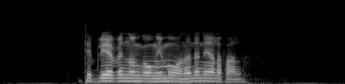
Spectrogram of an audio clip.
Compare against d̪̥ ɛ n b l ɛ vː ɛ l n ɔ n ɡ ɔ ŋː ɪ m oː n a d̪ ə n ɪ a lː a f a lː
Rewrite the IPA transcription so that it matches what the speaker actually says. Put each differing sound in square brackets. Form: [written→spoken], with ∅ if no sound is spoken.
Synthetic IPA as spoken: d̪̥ ɛ [n→∅] b l ɛ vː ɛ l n ɔ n ɡ ɔ ŋː ɪ m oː n a d̪ ə n ɪ a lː a f a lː

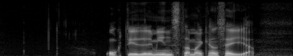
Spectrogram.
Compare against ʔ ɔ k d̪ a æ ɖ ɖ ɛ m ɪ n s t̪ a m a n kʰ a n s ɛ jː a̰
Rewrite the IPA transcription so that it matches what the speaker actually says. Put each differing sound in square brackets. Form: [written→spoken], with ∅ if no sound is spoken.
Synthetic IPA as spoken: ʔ ɔ k d̪ [a→ɛ] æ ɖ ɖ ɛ m ɪ n s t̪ a m a n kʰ a n s ɛ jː a̰

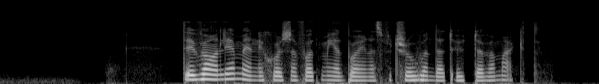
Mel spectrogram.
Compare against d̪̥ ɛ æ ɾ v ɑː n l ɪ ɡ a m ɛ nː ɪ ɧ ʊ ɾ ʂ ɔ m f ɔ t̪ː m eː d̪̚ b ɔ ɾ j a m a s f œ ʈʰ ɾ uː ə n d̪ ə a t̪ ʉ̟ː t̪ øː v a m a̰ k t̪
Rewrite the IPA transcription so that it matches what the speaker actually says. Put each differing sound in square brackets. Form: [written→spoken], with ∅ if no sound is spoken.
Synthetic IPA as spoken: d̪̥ ɛ æ ɾ v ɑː n l ɪ ɡ a m ɛ nː ɪ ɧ ʊ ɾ ʂ ɔ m f ɔ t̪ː m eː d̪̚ b ɔ ɾ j a [m→ɳ] a s f œ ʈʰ ɾ uː ə n d̪ ə a t̪ ʉ̟ː t̪ øː v a m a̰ k t̪

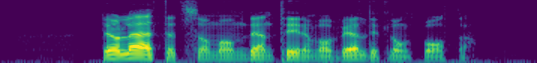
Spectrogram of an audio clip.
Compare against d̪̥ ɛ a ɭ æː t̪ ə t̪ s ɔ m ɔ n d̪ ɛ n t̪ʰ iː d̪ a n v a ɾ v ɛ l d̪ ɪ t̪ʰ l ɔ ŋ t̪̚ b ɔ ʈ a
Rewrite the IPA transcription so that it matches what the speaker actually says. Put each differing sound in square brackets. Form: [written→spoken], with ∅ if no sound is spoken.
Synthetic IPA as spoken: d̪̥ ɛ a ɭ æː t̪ ə t̪ s ɔ m ɔ [n→m] d̪ ɛ n t̪ʰ iː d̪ [a→ə] n v a ɾ v ɛ l d̪ ɪ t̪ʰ l ɔ ŋ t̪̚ b ɔ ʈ a

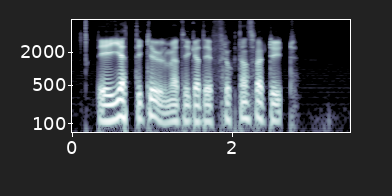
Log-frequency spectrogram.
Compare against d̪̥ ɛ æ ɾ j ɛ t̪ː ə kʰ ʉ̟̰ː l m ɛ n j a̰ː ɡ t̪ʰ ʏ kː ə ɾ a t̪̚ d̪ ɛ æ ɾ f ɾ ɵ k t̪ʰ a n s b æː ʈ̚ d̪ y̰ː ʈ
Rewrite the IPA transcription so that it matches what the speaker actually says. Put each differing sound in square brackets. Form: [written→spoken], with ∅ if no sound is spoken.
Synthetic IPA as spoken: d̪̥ ɛ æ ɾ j ɛ t̪ː ə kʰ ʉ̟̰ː l m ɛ n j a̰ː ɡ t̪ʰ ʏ kː ə ɾ a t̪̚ d̪ ɛ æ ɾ f ɾ ɵ k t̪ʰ a n s [b→v] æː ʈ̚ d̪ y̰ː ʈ

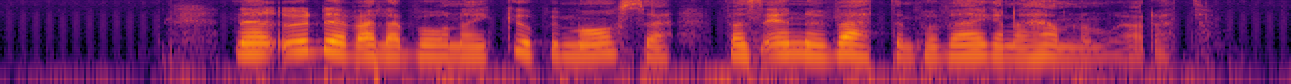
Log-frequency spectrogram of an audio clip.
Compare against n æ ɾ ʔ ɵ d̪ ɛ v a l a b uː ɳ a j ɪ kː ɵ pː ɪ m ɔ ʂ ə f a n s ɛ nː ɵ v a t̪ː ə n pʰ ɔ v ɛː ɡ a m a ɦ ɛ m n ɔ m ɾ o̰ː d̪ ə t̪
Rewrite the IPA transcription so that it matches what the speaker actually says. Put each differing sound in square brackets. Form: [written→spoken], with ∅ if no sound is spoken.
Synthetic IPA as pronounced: n æ ɾ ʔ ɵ d̪ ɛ v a l a b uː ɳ a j ɪ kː ɵ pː ɪ m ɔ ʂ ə f a n s ɛ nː ɵ v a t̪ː ə n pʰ ɔ v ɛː ɡ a [m→ɳ] a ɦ ɛ m n ɔ m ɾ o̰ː d̪ ə t̪

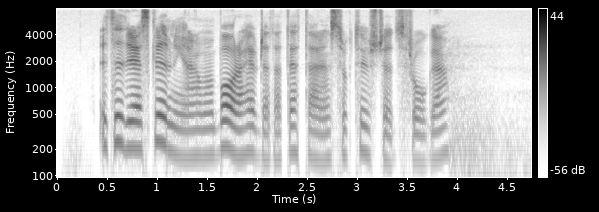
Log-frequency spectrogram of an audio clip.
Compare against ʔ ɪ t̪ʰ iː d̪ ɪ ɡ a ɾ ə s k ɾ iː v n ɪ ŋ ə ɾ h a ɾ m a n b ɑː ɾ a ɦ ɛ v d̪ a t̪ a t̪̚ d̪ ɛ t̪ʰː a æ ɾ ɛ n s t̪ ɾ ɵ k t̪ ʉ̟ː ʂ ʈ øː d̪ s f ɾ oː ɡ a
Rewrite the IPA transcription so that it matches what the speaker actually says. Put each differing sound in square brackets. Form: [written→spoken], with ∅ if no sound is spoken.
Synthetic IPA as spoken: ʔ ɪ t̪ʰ iː d̪ ɪ ɡ a ɾ ə s k ɾ iː v n ɪ ŋ [ə→a] ɾ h a ɾ m a n b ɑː ɾ a ɦ ɛ v d̪ a t̪ a t̪̚ d̪ ɛ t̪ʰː a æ ɾ ɛ n s t̪ ɾ ɵ k [t̪→t̪ʰ] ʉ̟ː ʂ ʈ øː d̪ s f ɾ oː ɡ a

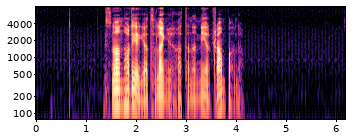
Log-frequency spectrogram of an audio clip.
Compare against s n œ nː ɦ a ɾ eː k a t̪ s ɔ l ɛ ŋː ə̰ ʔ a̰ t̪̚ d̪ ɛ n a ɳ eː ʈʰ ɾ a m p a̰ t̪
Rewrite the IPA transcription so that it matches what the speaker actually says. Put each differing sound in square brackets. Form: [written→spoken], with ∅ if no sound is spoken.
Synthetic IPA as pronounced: s n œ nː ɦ a [ɾ→ɭ] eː [k→ɡ] a t̪ s ɔ l ɛ ŋː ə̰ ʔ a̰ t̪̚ d̪ ɛ n [a→æ] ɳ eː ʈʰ ɾ a m p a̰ [t̪→d̪]

